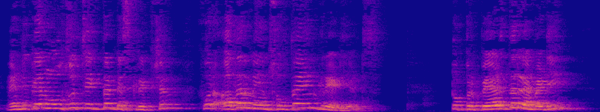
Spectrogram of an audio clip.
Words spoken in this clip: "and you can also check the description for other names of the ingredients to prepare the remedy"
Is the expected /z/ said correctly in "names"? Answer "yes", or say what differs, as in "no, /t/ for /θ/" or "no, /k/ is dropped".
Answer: no, /s/ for /z/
